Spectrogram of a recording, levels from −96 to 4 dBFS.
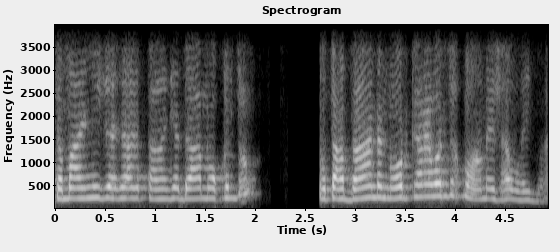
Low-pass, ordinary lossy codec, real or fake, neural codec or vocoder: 3.6 kHz; Opus, 24 kbps; fake; codec, 24 kHz, 1.2 kbps, DualCodec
